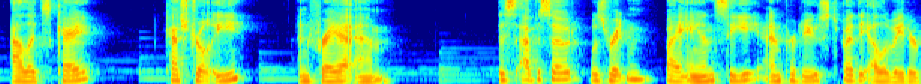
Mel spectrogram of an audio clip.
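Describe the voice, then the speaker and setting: A woman announces podcast credits in a slightly low voice. She reads from a script, with music faintly behind her. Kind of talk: scripted narration.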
